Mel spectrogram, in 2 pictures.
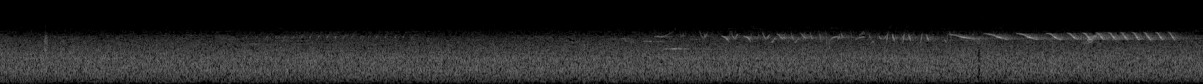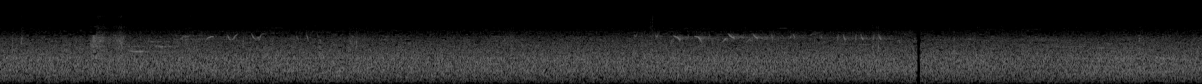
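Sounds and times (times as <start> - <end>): steady hiss: 0.0 - 24.0
songbird singing: 2.1 - 4.1, 6.1 - 12.0, 12.9 - 15.6, 18.2 - 21.2.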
